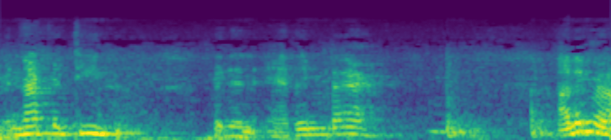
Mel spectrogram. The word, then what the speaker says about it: Edinburgh: No, not in Aberdeen, but in Edinburgh. I don't know how to say it. Edinburgh. Edinburgh. Edinburgh. Edinburgh. Edinburgh. So you say Burgh, but it's not like that. It's Edinburgh. Edinburgh.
